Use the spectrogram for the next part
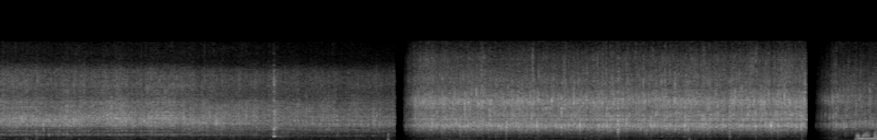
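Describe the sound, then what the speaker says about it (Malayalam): Kora fish frying in hot oil, a steady loud sizzle that fills the scene, briefly cut off twice by short silences. "അപ്പോൾ നമ്മുടെ മീൻ വറുത്തത് റെഡിയായി"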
